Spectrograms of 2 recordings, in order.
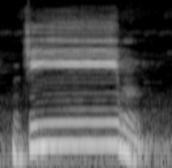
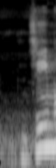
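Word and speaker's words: جيم: দেখেন আলিফ হা দাল র সিন সদ ত আইন মিম লাম কাফ ওয়াও হামসা বা জিম জিম হরফটা বাতাস আটকে রেখে পড়বেন।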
